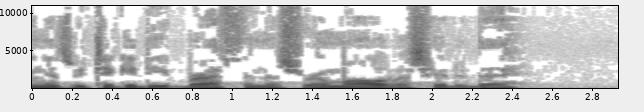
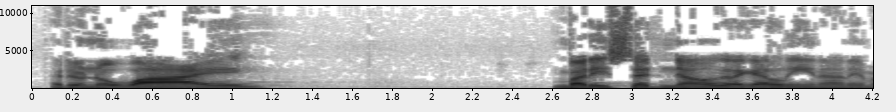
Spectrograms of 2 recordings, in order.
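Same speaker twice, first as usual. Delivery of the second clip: mock complaining churchgoer; 9 dB louder than usual. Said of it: "that goes".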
